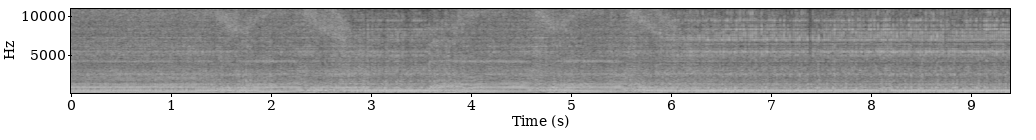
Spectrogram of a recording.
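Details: 2008 Troy Bilt TB20CS 31cc two-stroke trimmer after new fuel lines, fuel filter and primer and a carb adjustment: revs up and down cleanly, then settles to an even idle; running well, carb needs slight tweaking.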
